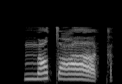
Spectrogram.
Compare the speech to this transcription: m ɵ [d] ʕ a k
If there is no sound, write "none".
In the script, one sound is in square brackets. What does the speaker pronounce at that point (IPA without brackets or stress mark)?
tˤ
